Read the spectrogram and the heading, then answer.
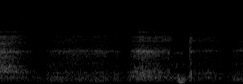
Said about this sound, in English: No wonder I'm having trouble breathing.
